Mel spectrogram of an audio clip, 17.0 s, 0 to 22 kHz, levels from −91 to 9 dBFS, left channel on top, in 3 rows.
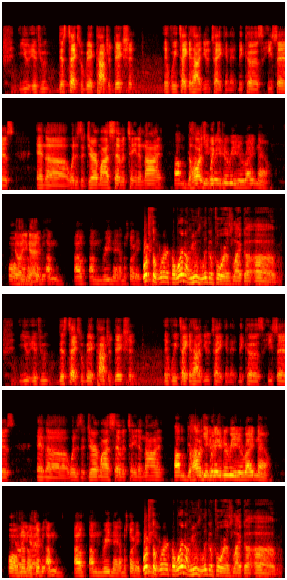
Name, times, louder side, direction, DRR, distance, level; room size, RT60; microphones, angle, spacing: voice 1, 0.0-2.7 3.2-5.9 6.3-8.9 9.4-9.9 11.6-12.0, left 4 dB, 65° left, 0.8 m, -33 dB
voice 2, 9.1-11.0 11.4-14.4, right 7 dB, 85° right, 0.4 m, -31 dB
voice 3, 14.1-16.8, right 1 dB, 5° left, 0.3 m, -25 dB
3.0 x 2.2 x 2.7 m
head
